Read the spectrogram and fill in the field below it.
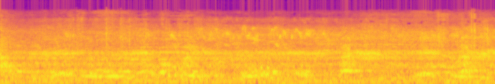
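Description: Pigeons kept at a bird dealer's shop coo softly and repeatedly against a low, busy background.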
